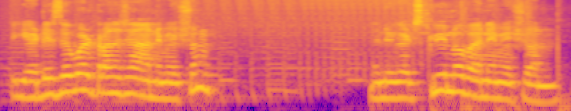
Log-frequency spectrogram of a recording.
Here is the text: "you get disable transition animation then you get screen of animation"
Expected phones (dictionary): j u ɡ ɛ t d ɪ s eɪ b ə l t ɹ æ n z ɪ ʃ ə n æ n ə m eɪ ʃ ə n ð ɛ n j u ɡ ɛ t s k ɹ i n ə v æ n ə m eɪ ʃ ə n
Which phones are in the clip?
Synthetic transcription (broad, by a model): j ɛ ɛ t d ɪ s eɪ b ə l t ɹ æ n s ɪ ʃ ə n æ n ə m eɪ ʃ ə n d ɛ n j u ɡ ɛ t s k ɹ i n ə f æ n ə m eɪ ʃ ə n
